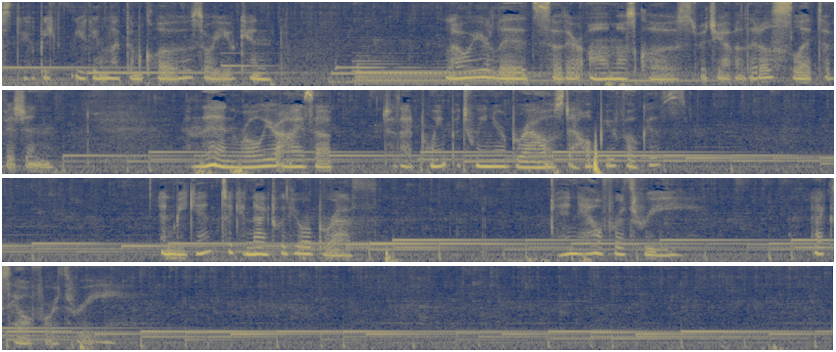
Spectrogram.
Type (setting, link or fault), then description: fault, sounds in the background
